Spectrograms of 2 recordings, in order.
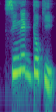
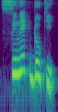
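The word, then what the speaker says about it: synecdoche: এই উচ্চারণটা খুব ভালো করে দেখো। সিনেকডোকি এস ওয়াই এনই সিডি ও সি এই সিনেকডোকি এরকম উচ্চারণ হবে।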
